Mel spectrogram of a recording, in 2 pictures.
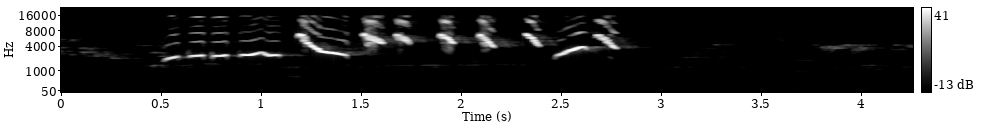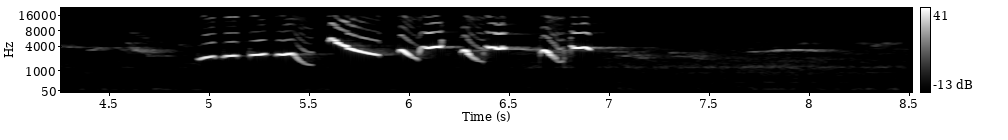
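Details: White-rumped shama song played as a lure to stir other shamas into singing: two bursts of rapid, loud, high slurred whistles, each starting with a rising note, separated by a quiet pause with faint background rumble.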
